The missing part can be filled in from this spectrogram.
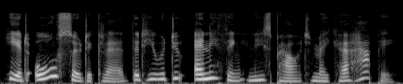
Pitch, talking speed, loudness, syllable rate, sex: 200 Hz, 240 wpm, -22 LUFS, 6.1 syllables/s, female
